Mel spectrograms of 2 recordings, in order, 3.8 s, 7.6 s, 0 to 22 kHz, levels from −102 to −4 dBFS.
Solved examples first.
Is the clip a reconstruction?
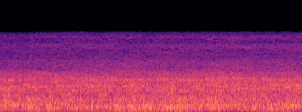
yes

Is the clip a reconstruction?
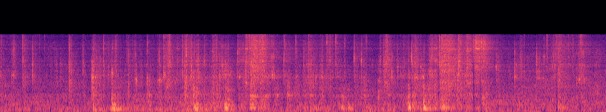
yes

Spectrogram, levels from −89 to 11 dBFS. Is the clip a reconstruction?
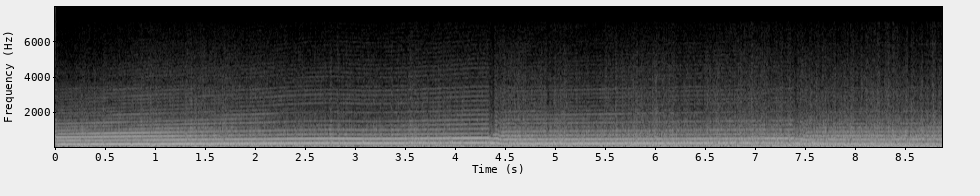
no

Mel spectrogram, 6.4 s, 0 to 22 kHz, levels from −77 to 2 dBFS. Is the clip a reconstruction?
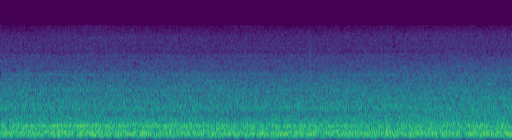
no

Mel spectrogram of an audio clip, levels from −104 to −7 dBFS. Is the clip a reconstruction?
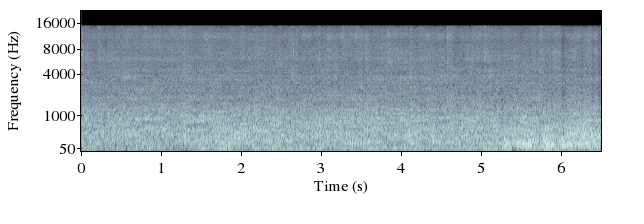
yes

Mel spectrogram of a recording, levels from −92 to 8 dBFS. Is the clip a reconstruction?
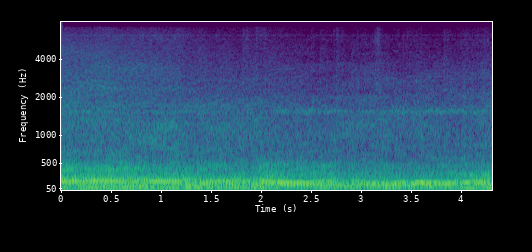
yes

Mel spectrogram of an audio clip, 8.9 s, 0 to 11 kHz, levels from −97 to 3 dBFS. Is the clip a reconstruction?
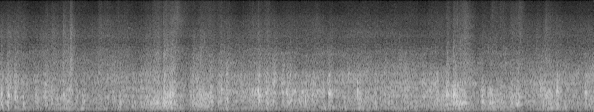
yes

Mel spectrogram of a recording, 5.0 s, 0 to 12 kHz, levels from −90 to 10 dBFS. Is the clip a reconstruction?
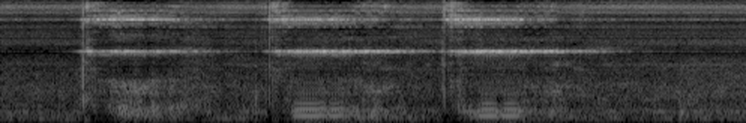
yes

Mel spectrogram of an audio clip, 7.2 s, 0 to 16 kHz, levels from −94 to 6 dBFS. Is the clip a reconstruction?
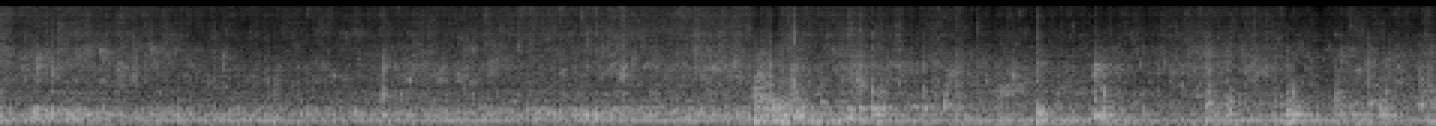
no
